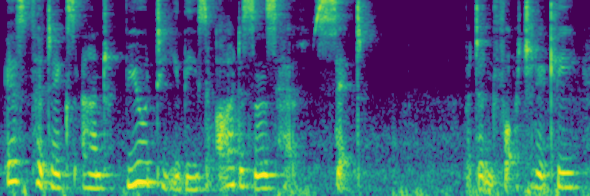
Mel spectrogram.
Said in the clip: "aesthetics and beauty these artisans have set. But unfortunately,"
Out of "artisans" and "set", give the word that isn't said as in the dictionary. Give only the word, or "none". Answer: none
